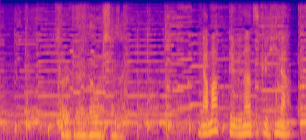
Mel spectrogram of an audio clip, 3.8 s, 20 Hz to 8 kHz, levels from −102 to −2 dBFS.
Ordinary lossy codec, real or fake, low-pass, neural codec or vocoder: none; real; 7.2 kHz; none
